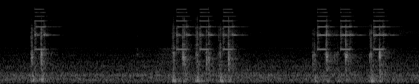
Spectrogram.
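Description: Olivetti ECR 7700 Plus cash register beeping at each key press while letters are typed in program mode: seven short high beeps, one near the start, then two quick runs of three as keys are tapped repeatedly to step through the letters on them.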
